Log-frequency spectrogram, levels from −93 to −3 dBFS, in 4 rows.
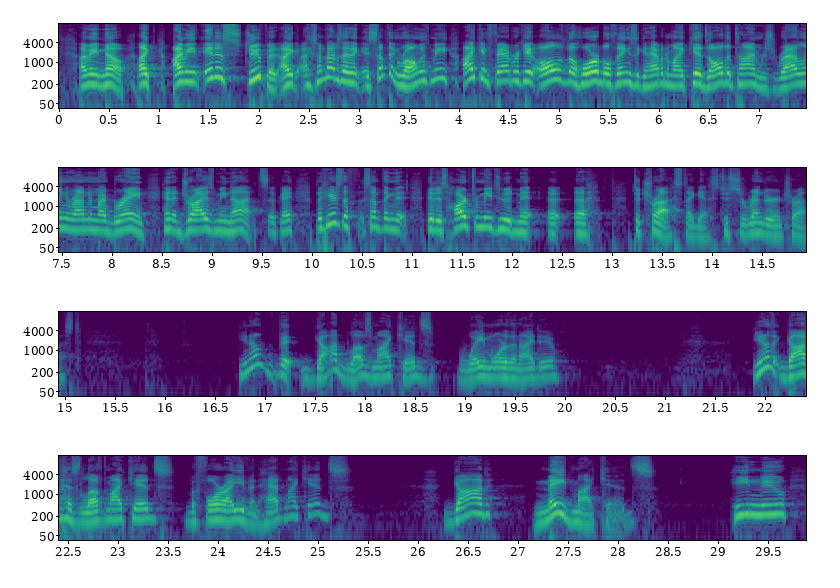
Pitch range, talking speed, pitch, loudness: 155-235 Hz, 205 wpm, 190 Hz, -29 LUFS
